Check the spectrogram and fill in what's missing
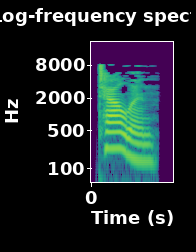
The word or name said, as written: talen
